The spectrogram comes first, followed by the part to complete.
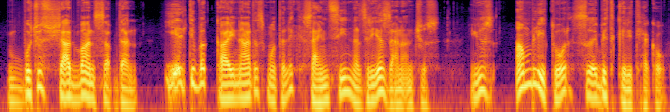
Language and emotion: Kashmiri, happy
